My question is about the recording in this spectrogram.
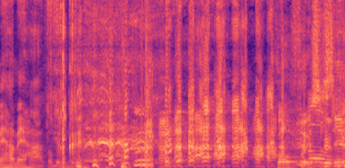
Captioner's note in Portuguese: Risos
